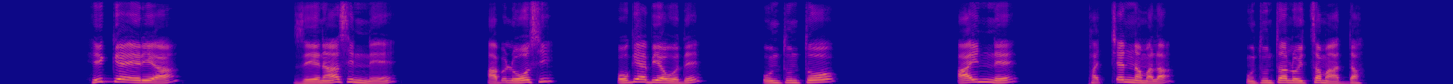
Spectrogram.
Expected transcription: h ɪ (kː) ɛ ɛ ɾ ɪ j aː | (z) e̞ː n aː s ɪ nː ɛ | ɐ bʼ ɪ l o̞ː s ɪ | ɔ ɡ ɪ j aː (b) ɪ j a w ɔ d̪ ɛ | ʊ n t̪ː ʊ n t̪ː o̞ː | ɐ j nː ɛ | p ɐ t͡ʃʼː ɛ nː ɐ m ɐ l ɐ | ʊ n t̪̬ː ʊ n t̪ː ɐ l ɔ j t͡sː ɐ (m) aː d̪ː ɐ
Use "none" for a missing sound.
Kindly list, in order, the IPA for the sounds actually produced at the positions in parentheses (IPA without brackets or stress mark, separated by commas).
ɡː, z, b, m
